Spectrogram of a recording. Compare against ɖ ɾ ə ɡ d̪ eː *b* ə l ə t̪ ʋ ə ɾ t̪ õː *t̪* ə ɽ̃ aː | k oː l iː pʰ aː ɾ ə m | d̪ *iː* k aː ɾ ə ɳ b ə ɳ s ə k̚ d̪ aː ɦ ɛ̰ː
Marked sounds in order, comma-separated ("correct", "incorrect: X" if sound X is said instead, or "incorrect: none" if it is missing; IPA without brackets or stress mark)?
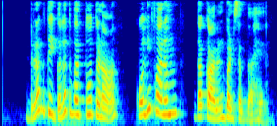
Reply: incorrect: ɡ, correct, incorrect: aː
